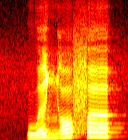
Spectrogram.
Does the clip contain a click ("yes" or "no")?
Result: no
